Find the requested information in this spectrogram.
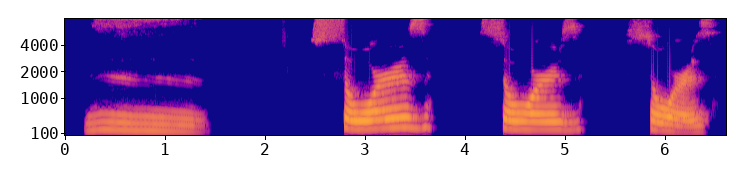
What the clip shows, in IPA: sɔrz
